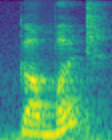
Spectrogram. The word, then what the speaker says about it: cupboard: P is not pronounced in these words. P चा उच्चार या शब्दांमध्ये केला जात नाही. Cupboard, then pneumonia, psychology, coup, and psychiatrist.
